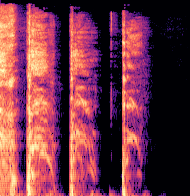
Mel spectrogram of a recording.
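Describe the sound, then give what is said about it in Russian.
A man coughs after gulping from a goblet: three harsh, separate coughs with a small throaty catch between the last two, followed by silence. “Геральт хлебнул из кубка, с трудом перевел дух, закашлялся.”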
